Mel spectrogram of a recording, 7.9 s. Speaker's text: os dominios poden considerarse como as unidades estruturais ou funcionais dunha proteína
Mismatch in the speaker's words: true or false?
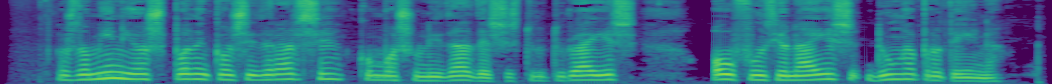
false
